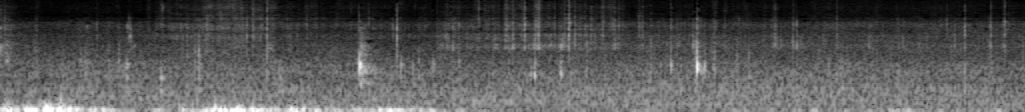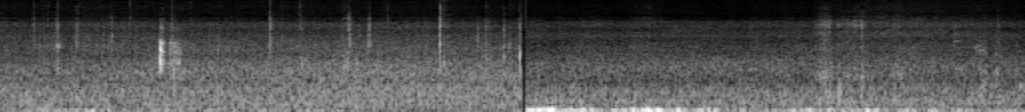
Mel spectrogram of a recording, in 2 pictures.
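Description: Eggs frying in bacon grease in a lightweight backpacking frypan, with scattered small crackles and pops and a few sharper ticks. Wind gusts rumble on the microphone at the start and again near the end.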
